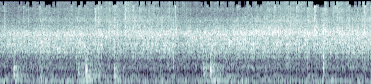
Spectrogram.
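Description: Green and red peppers fry on top of a wood-burning stove, a steady close hiss of sizzling oil with scattered small pops and crackles throughout, no voices.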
